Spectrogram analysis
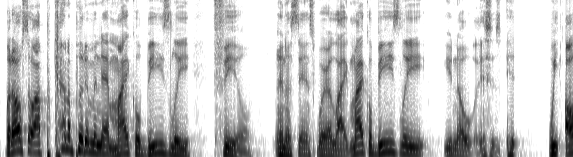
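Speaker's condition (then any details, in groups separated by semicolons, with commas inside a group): No condition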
